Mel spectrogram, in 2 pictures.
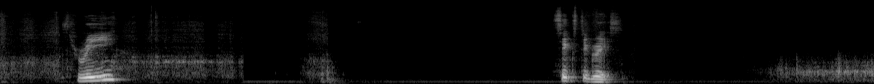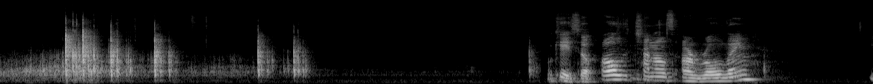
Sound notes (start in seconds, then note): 7.6 marbles rolling then clicking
